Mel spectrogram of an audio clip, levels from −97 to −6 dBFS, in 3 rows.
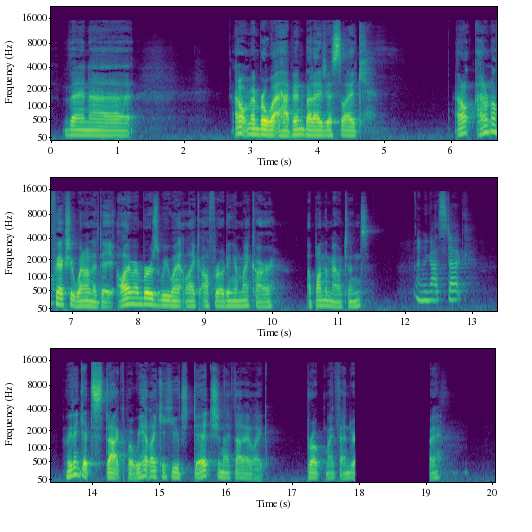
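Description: At 17.94 s, right after "I like broke my", the speech stops dead in mid-flow and the track falls to silence until 19.07 s, about 1.13 s later, when it resumes just as abruptly. This is an audio dropout to silence, likely from the input being briefly lost while the recorder kept writing silence. Unlike a natural pause or a noise gate, no room tone or decay survives in the gap, and whatever was said there is gone.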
